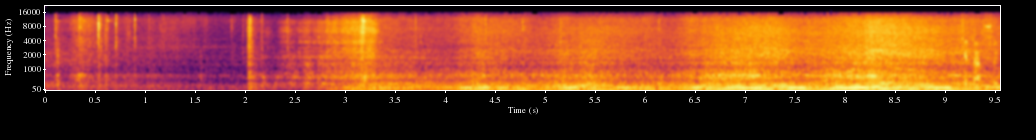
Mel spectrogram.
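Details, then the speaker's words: Daewoo Matiz 0.8 petrol with a Kemsco D32 ECU that previously cranked but would not start on an immobilizer fault, now started with the immobilizer disabled: brief starter spin, catches cleanly, steady idle. Normal start. "πήρε μπρος με καταργημό το immobilizer. Άψογα."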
